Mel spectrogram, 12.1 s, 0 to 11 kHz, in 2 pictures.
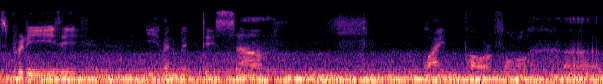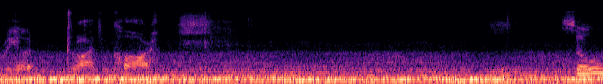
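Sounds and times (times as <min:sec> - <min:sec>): car engine rumble: 0:00.0 - 0:12.0
tyre road noise: 0:00.0 - 0:12.0.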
